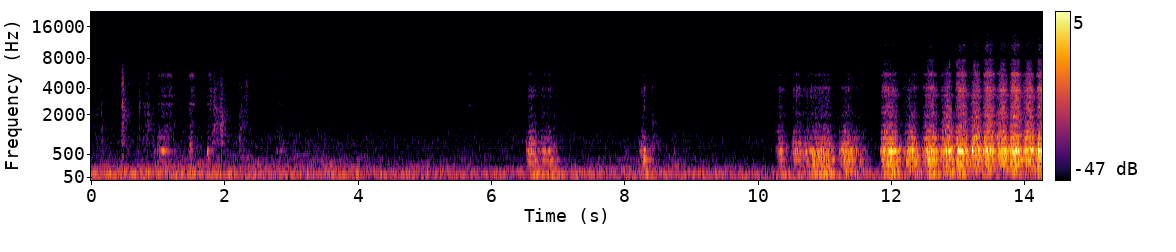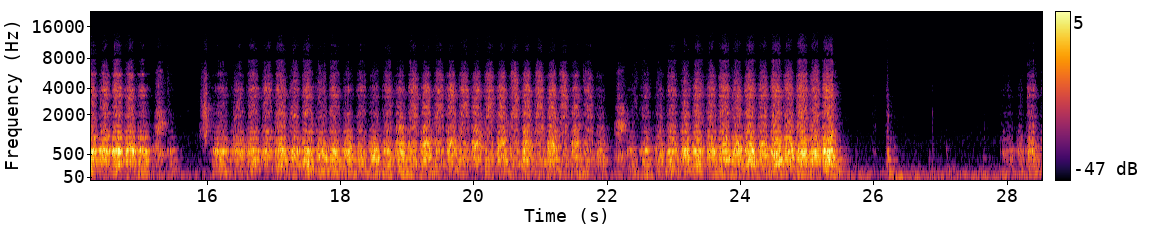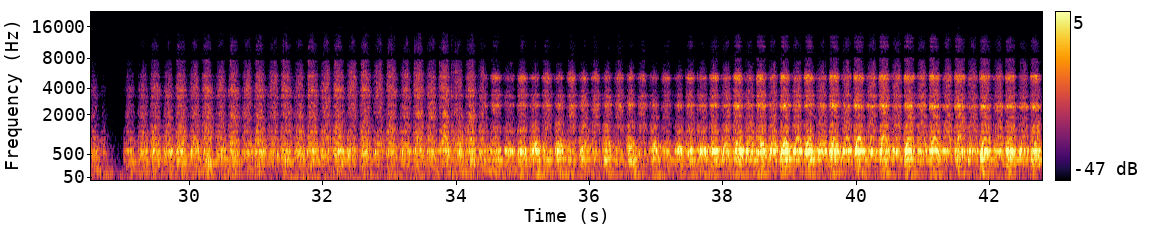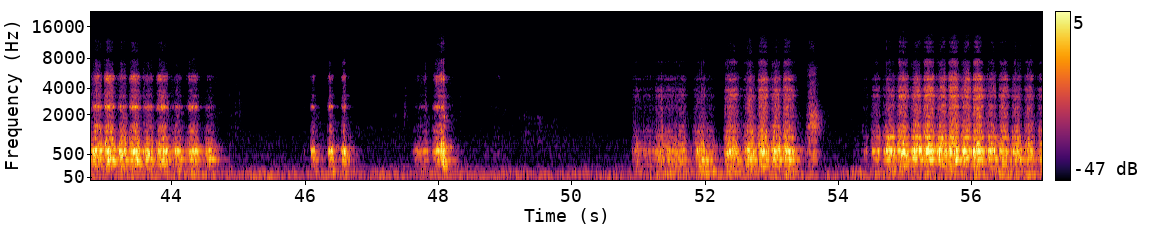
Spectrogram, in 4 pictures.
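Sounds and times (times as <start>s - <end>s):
hand saw cutting wood: 10.3s - 26.4s, 27.9s - 44.8s, 46.1s - 46.8s, 47.5s - 48.4s, 50.9s - 53.8s, 54.4s - 57.0s.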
